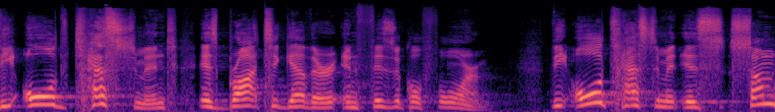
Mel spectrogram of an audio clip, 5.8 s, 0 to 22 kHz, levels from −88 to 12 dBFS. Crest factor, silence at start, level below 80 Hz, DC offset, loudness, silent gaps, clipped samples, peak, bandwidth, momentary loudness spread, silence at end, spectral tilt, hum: 16 dB; 0 s; -58 dBFS; under 0.1%; -20 LUFS; none; under 0.1%; -4 dBFS; 17 kHz; 12 LU; 0 s; -4 dB/octave; none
